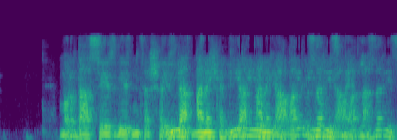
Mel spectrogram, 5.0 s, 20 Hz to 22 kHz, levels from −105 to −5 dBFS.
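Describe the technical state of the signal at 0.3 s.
At 0.3 s the speech is passing through the Speex codec, as it does for the whole clip. Its CELP coder has limited bits for the excitation, consistent with a rate near 20 kbps, so the speech sounds plainly hoarse and grainy.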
